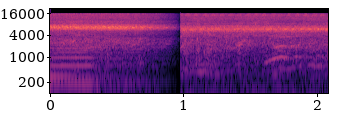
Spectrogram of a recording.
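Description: A few held tones of background music fade out in the first second. After a cut, a steady high-pitched insect drone fills the rest.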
